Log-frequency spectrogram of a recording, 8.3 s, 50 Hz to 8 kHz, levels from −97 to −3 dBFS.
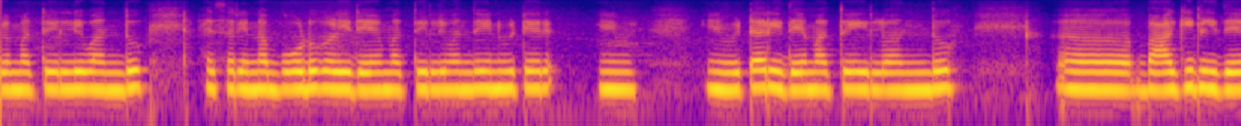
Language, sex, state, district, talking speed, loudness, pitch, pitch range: Kannada, female, Karnataka, Bidar, 115 wpm, -14 LUFS, 225 Hz, 220-230 Hz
